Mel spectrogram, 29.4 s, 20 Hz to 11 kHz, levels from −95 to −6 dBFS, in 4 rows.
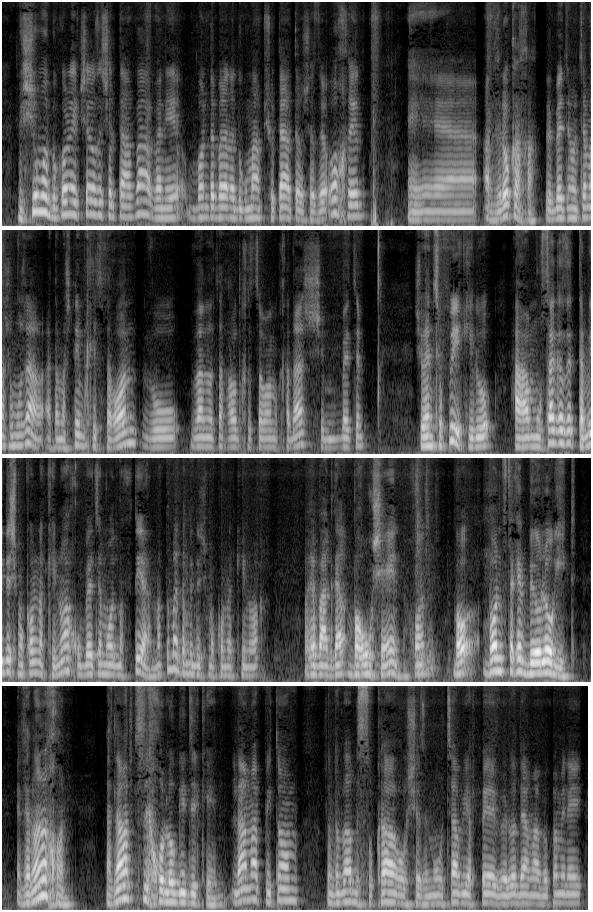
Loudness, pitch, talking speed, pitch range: -28 LUFS, 140 Hz, 175 wpm, 125-155 Hz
